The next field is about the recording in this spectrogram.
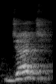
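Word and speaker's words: judge: Up, bunch अ, फन, फ के बाद जज, ये डी तो हमारा साइलेंट है।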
